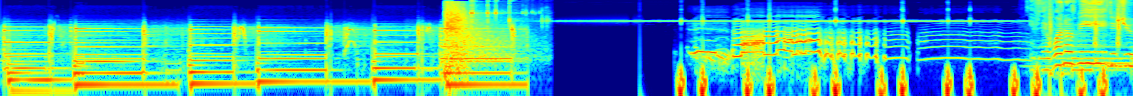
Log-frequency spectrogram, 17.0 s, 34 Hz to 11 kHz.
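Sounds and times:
steady high-pitched tone: 8.9 - 16.4.

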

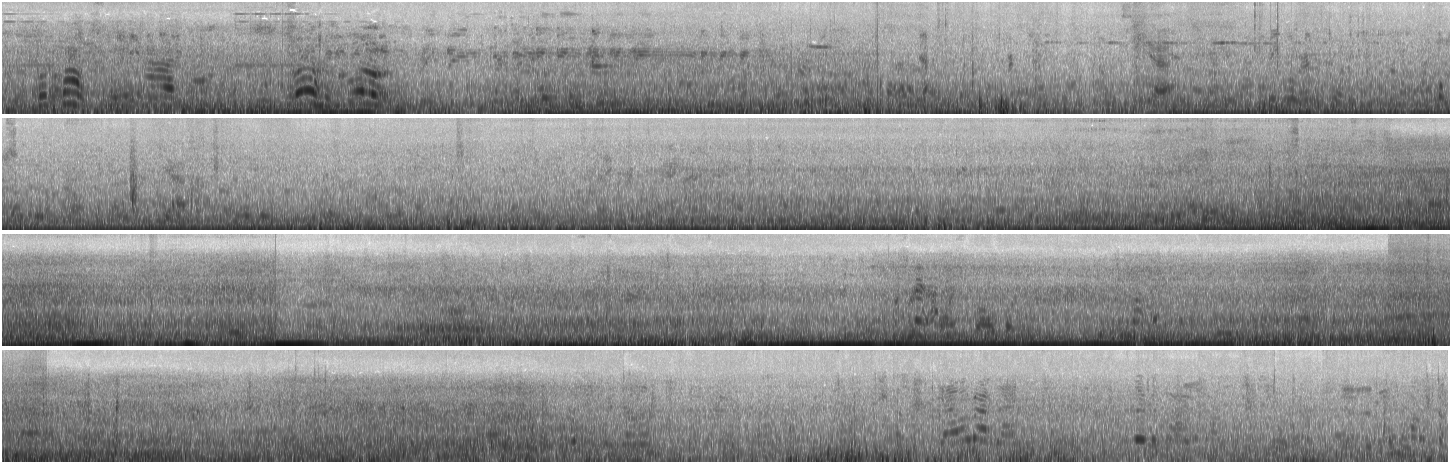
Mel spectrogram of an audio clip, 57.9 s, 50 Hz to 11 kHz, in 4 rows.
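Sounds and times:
diesel engine idling and driving off: 0.0 - 57.9
people talking: 0.0 - 57.9.

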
